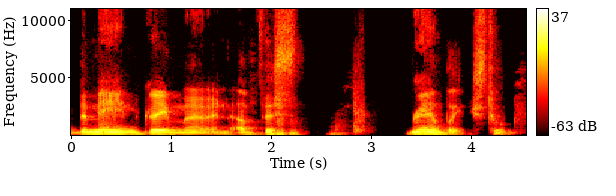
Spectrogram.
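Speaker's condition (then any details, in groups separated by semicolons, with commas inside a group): Friedreich's ataxia; genetic neurodegenerative movement disorder; cannabis for symptoms, neuropathic pain, muscle relaxing, sleep, ataxia worse when not well rested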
